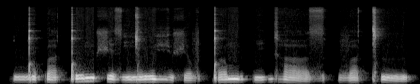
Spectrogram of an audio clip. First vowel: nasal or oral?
oral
